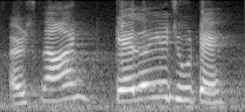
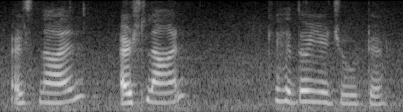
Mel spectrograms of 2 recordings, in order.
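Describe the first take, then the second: First: It is said in an angry tone. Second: It is said sadly, as if crying.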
